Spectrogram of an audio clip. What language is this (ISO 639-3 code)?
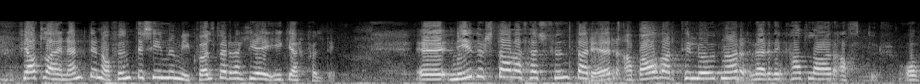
isl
